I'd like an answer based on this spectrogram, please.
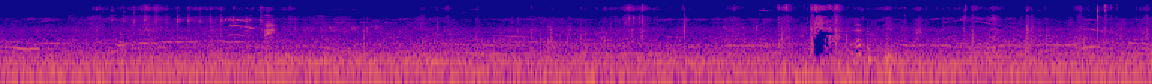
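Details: Abandoned newborn kittens, four with eyes still closed, lying on a cloth in a cemetery near dusk; faint thin mews, several short rising-and-falling cries spread through the clip over a steady background hiss, with a sharp click near the middle.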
